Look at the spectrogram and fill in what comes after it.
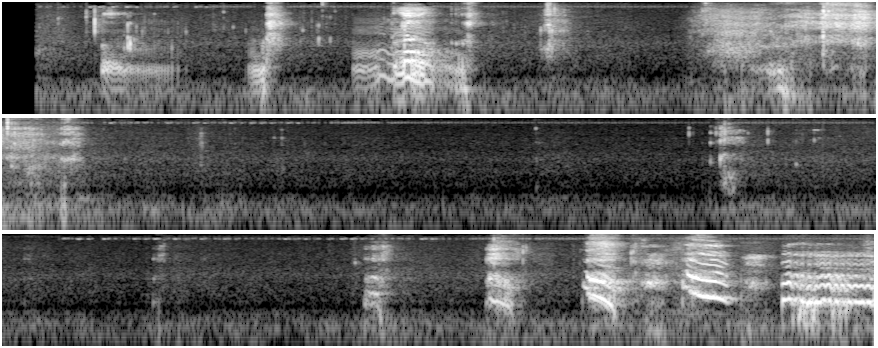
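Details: Yoda, a three-year-old pug left home while his companion dog went for a run, calls for his missing friend: bursts of squeaky whines and yelping cries, some rising and strained, separated by quiet pauses with faint breathing between.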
